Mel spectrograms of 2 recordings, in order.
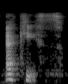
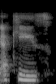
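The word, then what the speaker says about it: equis: in spanish like reese ekis okay don't say a keys because when you're going to sound like a crazy person ekis put all of your emphasis on the e y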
